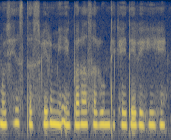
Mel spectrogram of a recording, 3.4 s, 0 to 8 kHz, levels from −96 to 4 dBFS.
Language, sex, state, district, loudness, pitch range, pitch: Hindi, female, Arunachal Pradesh, Longding, -13 LUFS, 225-235 Hz, 230 Hz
